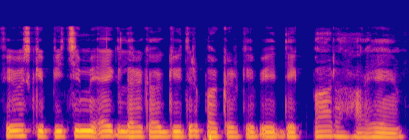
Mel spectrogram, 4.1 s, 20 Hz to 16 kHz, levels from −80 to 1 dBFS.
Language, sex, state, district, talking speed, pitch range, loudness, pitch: Hindi, male, Arunachal Pradesh, Papum Pare, 205 wpm, 120-130 Hz, -17 LUFS, 125 Hz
